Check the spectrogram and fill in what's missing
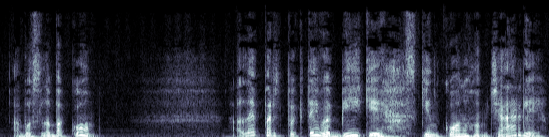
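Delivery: plain reading voice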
